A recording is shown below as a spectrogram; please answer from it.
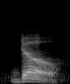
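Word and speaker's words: dough: freedom with pronunciation right d-o-u-g-h do do that's it right so don't try to pronounce all those letters right do yes that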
